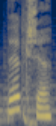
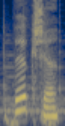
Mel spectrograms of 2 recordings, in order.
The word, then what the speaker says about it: Berkshire: police station Corner Sergeant note the pronunciation Sergeant you have the same vowel sound in Clark Clark Derby Derby Berkshire Berkshire pretend and pretense role noun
